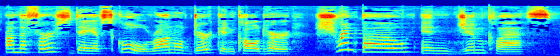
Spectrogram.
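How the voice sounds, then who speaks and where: A woman reading a children's story aloud with deliberate, expressive phrasing and dramatic pauses. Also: mid-range voice. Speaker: storybook reader.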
